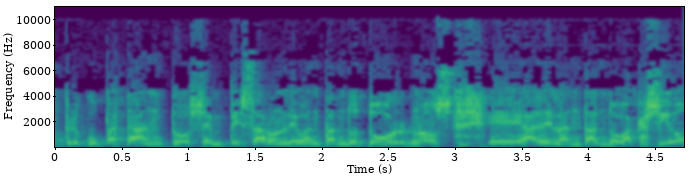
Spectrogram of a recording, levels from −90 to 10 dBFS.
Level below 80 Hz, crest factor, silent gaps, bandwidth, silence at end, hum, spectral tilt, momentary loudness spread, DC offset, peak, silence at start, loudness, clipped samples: -70 dBFS; 16 dB; none; 10.5 kHz; 0 s; none; -2 dB/octave; 5 LU; under 0.1%; -2 dBFS; 0 s; -16 LUFS; under 0.1%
